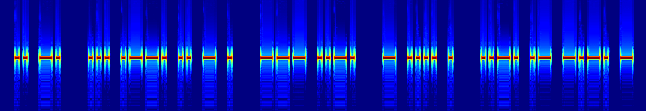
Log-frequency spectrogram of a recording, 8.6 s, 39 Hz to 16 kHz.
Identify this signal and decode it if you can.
Morse code, heard as a keyed tone, about 21 wpm, 700 Hz. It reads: IN SPITE OF THE FACT
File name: practice / 22wpm / Sets of 6 Words - 22wpm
